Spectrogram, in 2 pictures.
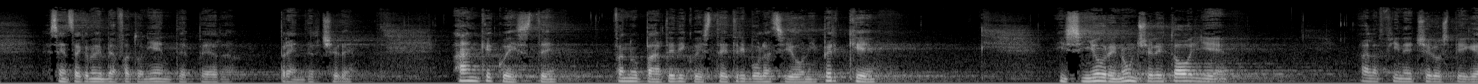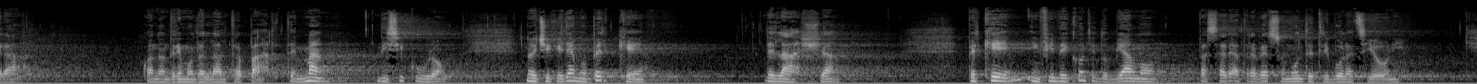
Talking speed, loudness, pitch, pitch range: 100 wpm, -25 LUFS, 135 Hz, 125-150 Hz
